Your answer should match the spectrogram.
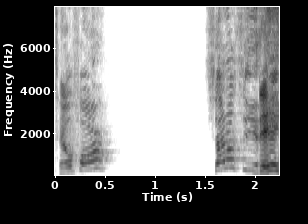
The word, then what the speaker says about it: Telfar: as my dj bag isn't it teflar i'm correct it's tail farm shout out to you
